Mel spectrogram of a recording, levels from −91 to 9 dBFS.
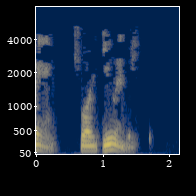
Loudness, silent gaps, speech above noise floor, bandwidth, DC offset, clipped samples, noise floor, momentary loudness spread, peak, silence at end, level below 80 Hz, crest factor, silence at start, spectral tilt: -19 LUFS; none; 33 dB; 5.4 kHz; under 0.1%; under 0.1%; -52 dBFS; 18 LU; -4 dBFS; 0.7 s; -50 dBFS; 16 dB; 0 s; -12.5 dB/octave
